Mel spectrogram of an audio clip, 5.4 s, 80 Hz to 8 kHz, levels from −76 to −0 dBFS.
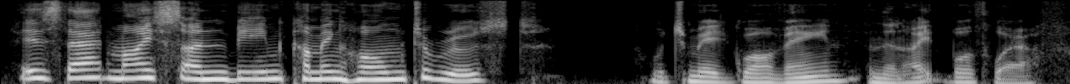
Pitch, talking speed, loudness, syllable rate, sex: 170 Hz, 180 wpm, -18 LUFS, 4.1 syllables/s, male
